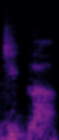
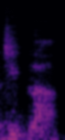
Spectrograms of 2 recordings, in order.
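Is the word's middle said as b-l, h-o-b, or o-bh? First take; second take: b-l; b-l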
